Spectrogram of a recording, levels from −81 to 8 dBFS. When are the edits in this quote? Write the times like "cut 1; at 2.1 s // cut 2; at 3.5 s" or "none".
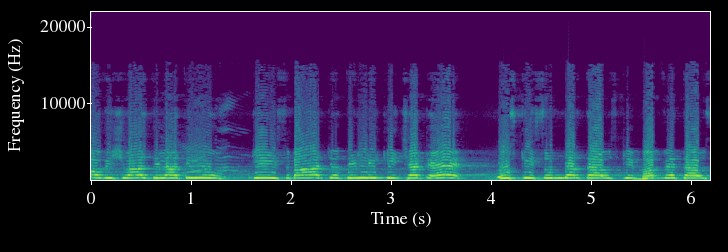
cut 1; at 1.4 s // cut 2; at 3.8 s

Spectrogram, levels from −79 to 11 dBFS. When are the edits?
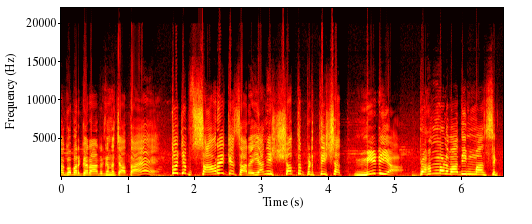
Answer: cut 1; at 1.5 s // cut 2; at 4.3 s // cut 3; at 5.2 s

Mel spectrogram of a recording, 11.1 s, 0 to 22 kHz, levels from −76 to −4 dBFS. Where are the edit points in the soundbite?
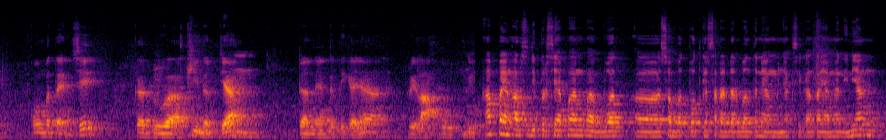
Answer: cut 1; at 6.0 s

